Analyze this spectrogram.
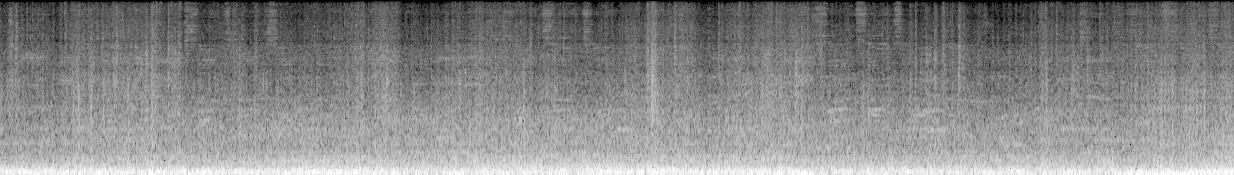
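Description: A car engine rumbles low and steady throughout.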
